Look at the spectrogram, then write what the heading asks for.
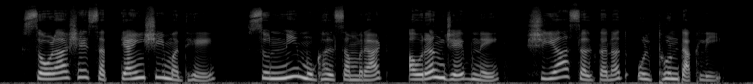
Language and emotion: Marathi, neutral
